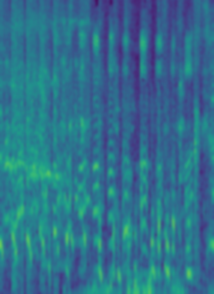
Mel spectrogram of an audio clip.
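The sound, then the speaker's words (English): A voice imitates the Pac-Man death sound, a string of warbling, wobbly vocal tones that bend and slide over about three seconds, fairly loud, with other voices overlapping throughout. “The Pac-Man, when Pac-Man dies.”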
